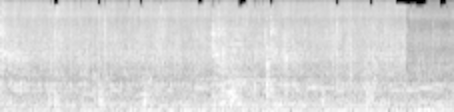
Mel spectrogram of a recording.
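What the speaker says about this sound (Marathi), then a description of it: "जिरं मोहरी थोडंसं तळतळलं ते आपण याच्यात टाकूया बारीक कांदा कापलेला थोडंसं चांगलं भाजून घेऊया" Finely chopped onion sizzles and fries steadily in a hot pan with cumin and mustard seeds while being stirred, a close, continuous crackle that eases off slightly near the end.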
